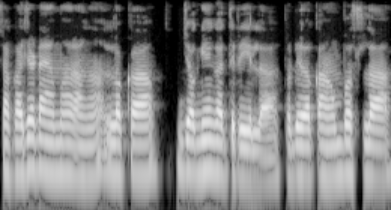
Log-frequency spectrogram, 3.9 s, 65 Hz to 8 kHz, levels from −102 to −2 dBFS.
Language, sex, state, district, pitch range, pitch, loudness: Konkani, male, Goa, North and South Goa, 140-155 Hz, 150 Hz, -16 LUFS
